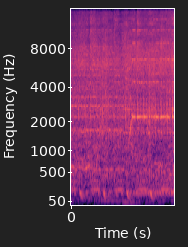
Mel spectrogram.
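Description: Dance music with a steady, fast kick-drum beat; a high held note comes in about halfway through.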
